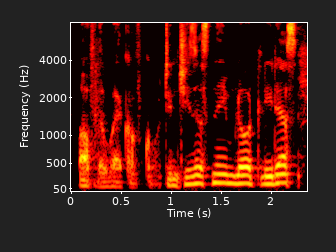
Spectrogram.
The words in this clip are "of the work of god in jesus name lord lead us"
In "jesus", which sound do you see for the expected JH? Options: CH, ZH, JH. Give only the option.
JH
